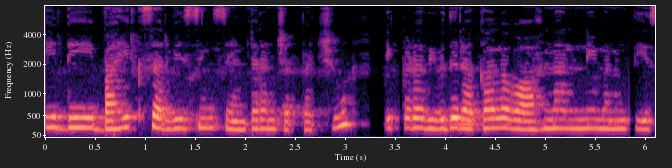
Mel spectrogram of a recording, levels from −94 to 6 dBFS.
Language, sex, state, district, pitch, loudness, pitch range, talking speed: Telugu, female, Andhra Pradesh, Krishna, 205 Hz, -18 LUFS, 195-225 Hz, 125 wpm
